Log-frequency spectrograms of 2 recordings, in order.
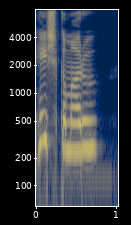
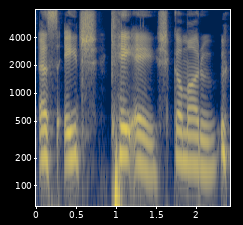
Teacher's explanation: it's almost like they omitted the the I like it's Just sh Ka a sharu so sometimes the ey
